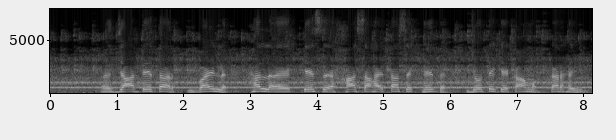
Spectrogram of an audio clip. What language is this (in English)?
Magahi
